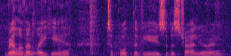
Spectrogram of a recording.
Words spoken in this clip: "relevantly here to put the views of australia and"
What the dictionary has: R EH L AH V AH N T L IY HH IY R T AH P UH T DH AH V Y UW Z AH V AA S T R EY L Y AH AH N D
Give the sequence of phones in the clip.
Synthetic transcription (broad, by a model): R EH L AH V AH N T L IY HH IY R T AH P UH T DH AH V Y UW Z AH V AA S T R EY L Y AH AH N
